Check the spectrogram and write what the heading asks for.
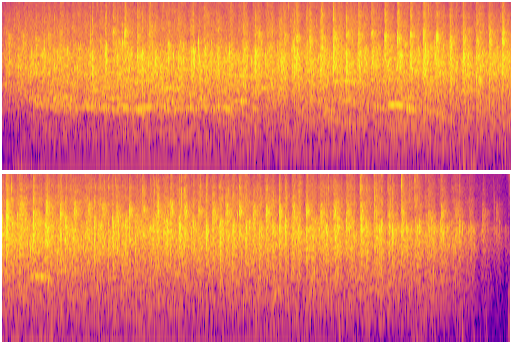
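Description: Studio audience applauding steadily at the end of a song, the clapping dying away near the end, with a few faint voices among it.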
